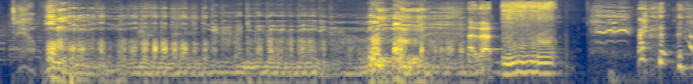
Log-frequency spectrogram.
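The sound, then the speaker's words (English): Several voices make buzzing, rumbling engine noises with their mouths, rising and surging in pitch like revving cars, loud for about five seconds before trailing off into brief murmurs. “When you guys definitely did the engine, it made me think of the start of Cars.”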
